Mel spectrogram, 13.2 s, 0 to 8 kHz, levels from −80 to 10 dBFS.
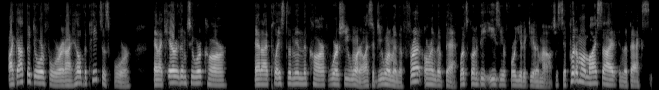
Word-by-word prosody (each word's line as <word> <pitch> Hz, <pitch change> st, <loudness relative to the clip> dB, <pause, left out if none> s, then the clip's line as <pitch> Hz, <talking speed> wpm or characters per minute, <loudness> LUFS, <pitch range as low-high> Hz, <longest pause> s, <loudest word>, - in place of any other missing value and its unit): I -, -, +6 dB
got 190 Hz, +2 st, +1 dB
the 200 Hz, -, -3 dB
door 165 Hz, -4 st, +3 dB
for 125 Hz, -8 st, -5 dB
her 110 Hz, -, +5 dB
and 115 Hz, -, +4 dB
I 115 Hz, -, +4 dB
held 160 Hz, +7 st, -1 dB
the 155 Hz, -, -5 dB
pizzas 245 Hz, +6 st, -11 dB
for 95 Hz, -4 st, -6 dB
her 95 Hz, -, -18 dB, 0.5 s
and 125 Hz, -, +5 dB
I 125 Hz, -, +2 dB
carried 170 Hz, +7 st, +5 dB
them 165 Hz, -1 st, -3 dB
to 165 Hz, -1 st, -5 dB
her 165 Hz, +1 st, +4 dB
car 120 Hz, -6 st, +1 dB, 0.5 s
and 130 Hz, +1 st, +3 dB
I 130 Hz, 0 st, +3 dB
placed 145 Hz, +3 st, -4 dB
'em 145 Hz, -1 st, -3 dB
in 145 Hz, -1 st, -3 dB
the 145 Hz, 0 st, -5 dB
car 125 Hz, -3 st, +1 dB
where 135 Hz, +1 st, +3 dB
she 135 Hz, +1 st, -7 dB
wanted, 130 Hz, 0 st, +2 dB
I 105 Hz, -, 0 dB
said 110 Hz, 0 st, -11 dB
do 120 Hz, -, -9 dB
you 135 Hz, -, -5 dB
want 135 Hz, -2 st, +5 dB
'em -, -, -3 dB
in -, -, -1 dB
the 90 Hz, -, -8 dB
front 200 Hz, -, +3 dB
or 140 Hz, 0 st, 0 dB
in 130 Hz, -, -5 dB
the 120 Hz, -1 st, -2 dB
back, 85 Hz, -2 st, -4 dB
what's 140 Hz, +1 st, -2 dB
gonna 145 Hz, -2 st, -2 dB
be 140 Hz, -2 st, -9 dB
easier 125 Hz, -1 st, -7 dB
for 120 Hz, 0 st, -4 dB
you 115 Hz, 0 st, -5 dB
to 105 Hz, -, -7 dB
get 105 Hz, 0 st, -6 dB
'em 95 Hz, -3 st, -5 dB
out, -, -, -4 dB
she 115 Hz, -, -14 dB
said 120 Hz, +1 st, -10 dB
put 220 Hz, +1 st, +4 dB
'em 205 Hz, -, +1 dB
on 180 Hz, -2 st, +4 dB
my 155 Hz, +1 st, +6 dB
side 130 Hz, -6 st, +3 dB
in 110 Hz, -, -12 dB
the 95 Hz, -, -4 dB
back 100 Hz, -2 st, -2 dB
seat, -, -, -17 dB
130 Hz, 290 wpm, -24 LUFS, 115-155 Hz, 0.5 s, I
